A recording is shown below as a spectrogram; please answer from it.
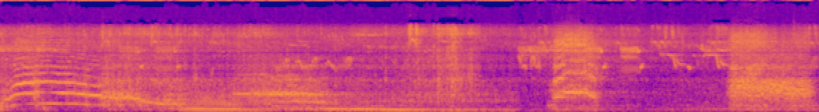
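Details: Elephant opening with a wavering trumpet that bends down in pitch, then a long deep rumble lasting several seconds, followed by short harsh blaring bursts spaced about two seconds apart.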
